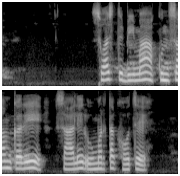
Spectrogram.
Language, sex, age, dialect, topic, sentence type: Magahi, female, 18-24, Northeastern/Surjapuri, banking, question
